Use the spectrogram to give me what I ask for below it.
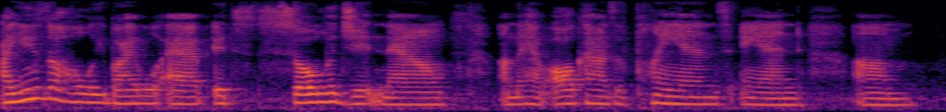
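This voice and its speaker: Speaking at a very slow pace, a woman with a very deep, low pitch and ordinary pitch variation is heard with audible room echo. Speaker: teacher and devotional vlogger. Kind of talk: casual devotional vlog. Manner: animated.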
